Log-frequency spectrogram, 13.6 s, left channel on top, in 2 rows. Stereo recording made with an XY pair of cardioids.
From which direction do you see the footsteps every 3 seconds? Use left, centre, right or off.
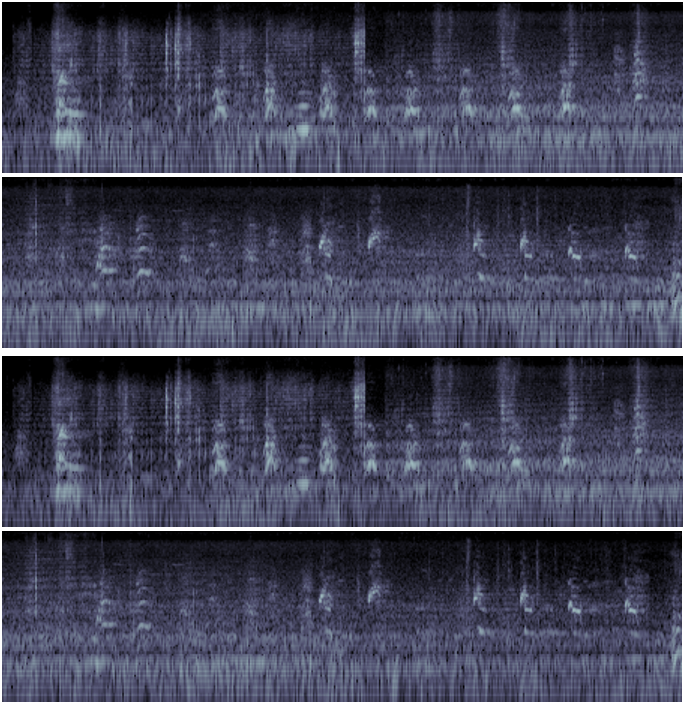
centre, right, right, right, off.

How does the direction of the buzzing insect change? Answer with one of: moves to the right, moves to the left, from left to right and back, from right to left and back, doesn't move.
from left to right and back.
